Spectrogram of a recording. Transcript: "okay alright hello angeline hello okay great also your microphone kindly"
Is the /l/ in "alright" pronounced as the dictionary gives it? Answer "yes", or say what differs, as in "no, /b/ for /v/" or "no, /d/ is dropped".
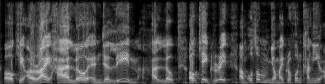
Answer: yes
